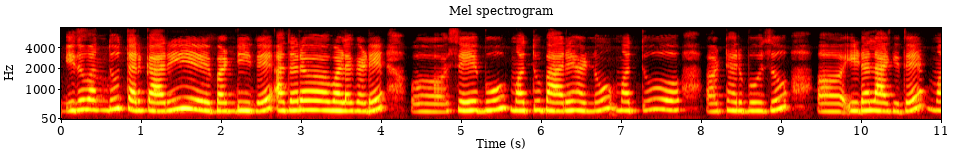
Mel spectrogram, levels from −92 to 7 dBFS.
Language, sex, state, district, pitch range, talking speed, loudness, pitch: Kannada, female, Karnataka, Bidar, 280-315 Hz, 110 wpm, -16 LUFS, 295 Hz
